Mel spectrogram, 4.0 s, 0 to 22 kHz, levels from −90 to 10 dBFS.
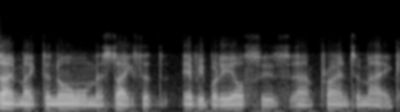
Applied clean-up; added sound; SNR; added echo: none; none; none; none.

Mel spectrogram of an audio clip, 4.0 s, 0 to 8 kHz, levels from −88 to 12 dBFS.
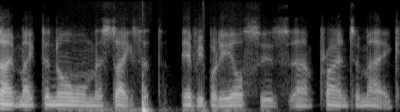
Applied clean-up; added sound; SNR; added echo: neural mask model RNNoise.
